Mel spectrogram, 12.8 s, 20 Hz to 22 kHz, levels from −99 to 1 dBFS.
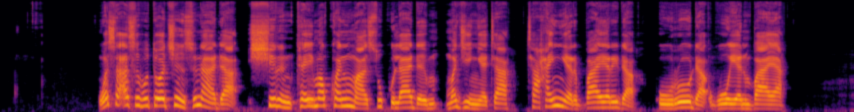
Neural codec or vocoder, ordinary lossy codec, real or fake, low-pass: none; none; real; none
